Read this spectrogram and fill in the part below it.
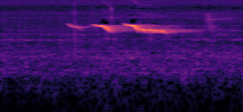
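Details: Blue rock thrush at its regular perch: one brief clear whistled phrase, a short note followed by a longer, slightly falling fluty warble, over faint steady background hiss.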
